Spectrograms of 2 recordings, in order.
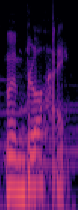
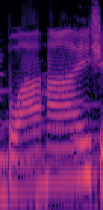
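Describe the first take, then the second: First: The name is said in the Swedish way. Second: The name is said in an English-style way. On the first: The speaker calls it right. "It's blohai" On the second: The speaker calls it wrong. "all of you out there who say blahage"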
